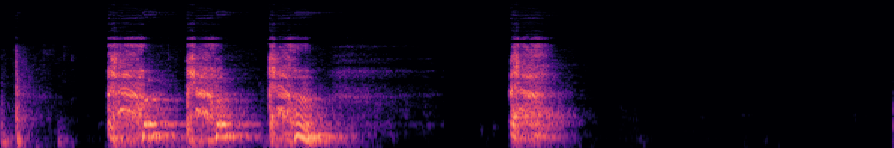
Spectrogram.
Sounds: Cough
